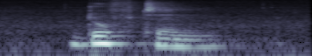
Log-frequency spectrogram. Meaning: to smell very pleasantly
- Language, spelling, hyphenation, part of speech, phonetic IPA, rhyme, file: German, duften, duf‧ten, verb / adjective, [ˈdʊftn̩], -ʊftn̩, De-duften.ogg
